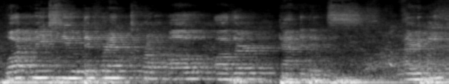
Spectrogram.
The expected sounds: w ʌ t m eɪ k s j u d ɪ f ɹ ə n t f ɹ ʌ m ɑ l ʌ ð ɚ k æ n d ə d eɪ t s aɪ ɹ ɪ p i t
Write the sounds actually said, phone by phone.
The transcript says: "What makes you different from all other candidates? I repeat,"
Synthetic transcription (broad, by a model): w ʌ t m eɪ k s j u d ɪ f ɹ ə n t f ɹ ʌ m ɑ l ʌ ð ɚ k æ n d ə d eɪ t s aɪ ɹ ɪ p i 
